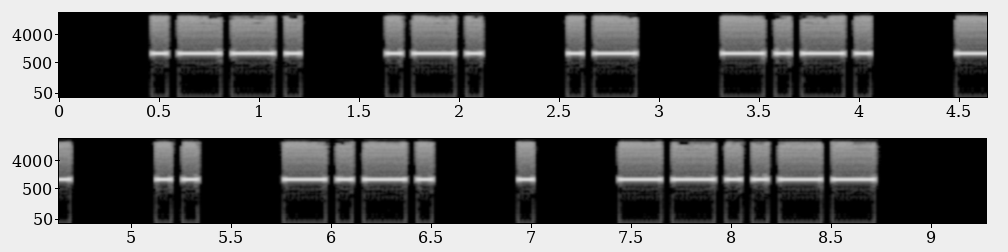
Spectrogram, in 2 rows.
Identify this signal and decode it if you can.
Morse code, heard as a keyed tone, about 18 wpm, spaced as for 12 wpm, 1000 Hz. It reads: PRACTICE,
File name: qotdfiles / 12wpm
